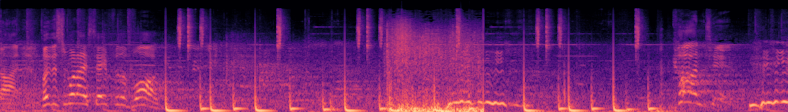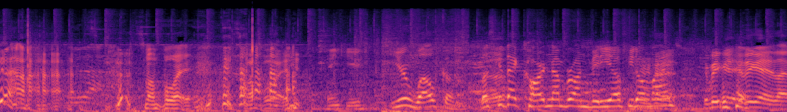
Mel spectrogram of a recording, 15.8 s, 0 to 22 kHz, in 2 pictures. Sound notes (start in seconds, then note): 1.6 upbeat music; 3.8 explosion; 7.5 laughing; 9.8 laughing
